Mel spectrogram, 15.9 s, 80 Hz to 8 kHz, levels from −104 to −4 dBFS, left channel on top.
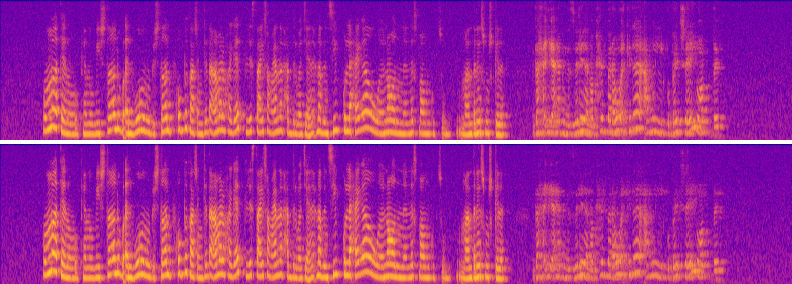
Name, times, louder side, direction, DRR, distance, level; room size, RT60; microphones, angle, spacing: voice 1, 0.9-10.1, right 2 dB, 35° right, 0.9 m, -24 dB
voice 2, 10.6-14.4, left 2 dB, 75° left, 3.6 m, -33 dB
19.0 x 17.5 x 2.4 m
head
